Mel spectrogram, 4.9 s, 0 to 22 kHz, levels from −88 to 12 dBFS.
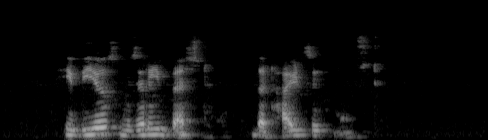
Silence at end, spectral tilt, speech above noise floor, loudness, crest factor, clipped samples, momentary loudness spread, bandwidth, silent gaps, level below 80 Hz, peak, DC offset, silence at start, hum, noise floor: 1.25 s; -7.5 dB/octave; 51 dB; -31 LUFS; 20 dB; under 0.1%; 15 LU; 7.6 kHz; none; -72 dBFS; -12 dBFS; under 0.1%; 0.65 s; none; -81 dBFS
